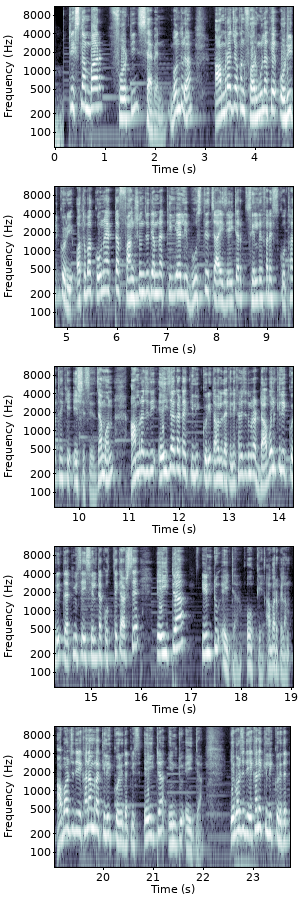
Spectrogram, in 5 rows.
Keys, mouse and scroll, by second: 11.4 click, 12.1 click, 13.7 click, 18.3 Return, 19.6 click, 21.9 Return, 23.1 click.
